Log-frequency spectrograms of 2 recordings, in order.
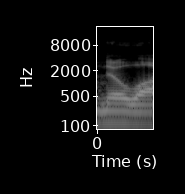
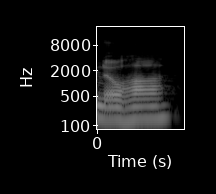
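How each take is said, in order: First: The second syllable begins with a w sound. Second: The second syllable begins with an h sound. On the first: The speaker calls it right. "it's Nowa" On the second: The speaker calls it wrong. "I'm saying Noha"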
